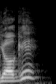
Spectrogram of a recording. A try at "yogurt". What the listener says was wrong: it's got a tea on there yogurt you're saying Yogi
